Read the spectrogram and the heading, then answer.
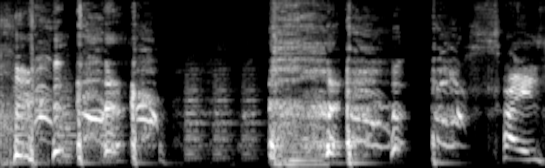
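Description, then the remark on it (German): A run of harsh coughs in quick irregular bursts, with a brief lull before a louder, raspier hacking fit, then several more short coughs to finish. “Husten.”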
